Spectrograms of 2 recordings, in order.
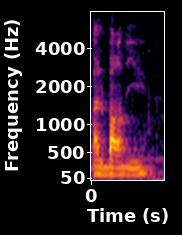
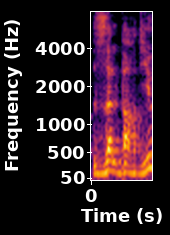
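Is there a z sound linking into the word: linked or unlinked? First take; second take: unlinked; linked. First: The word starts with no linking z sound. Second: A z sound is linked before the word. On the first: "ou faut dire" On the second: "On a le droit de dire"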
